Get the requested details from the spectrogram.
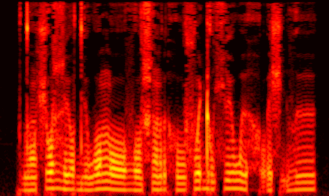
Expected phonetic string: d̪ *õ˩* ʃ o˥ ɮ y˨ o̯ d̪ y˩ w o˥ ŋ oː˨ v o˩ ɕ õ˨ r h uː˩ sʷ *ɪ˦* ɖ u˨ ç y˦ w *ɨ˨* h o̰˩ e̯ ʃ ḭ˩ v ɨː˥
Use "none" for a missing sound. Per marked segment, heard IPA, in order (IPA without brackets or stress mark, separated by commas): õ˩, i˦, ɨ˨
